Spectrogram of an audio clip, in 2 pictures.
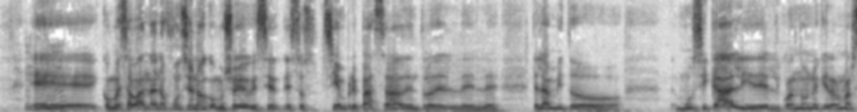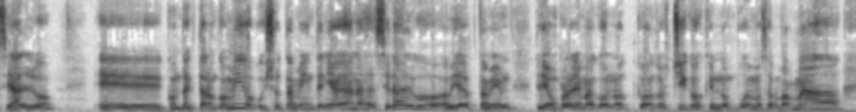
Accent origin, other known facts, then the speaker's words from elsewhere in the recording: Buenos Aires, Argentina; moved away; yo soy de Buenos Aires, me mudé hace aproximadamente 2 años, ya casi 3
